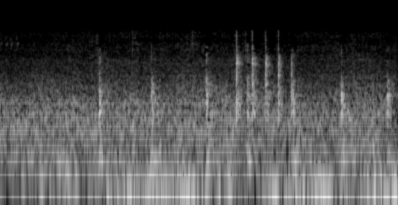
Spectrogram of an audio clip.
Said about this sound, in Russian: Что-то стукает. Машинка.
